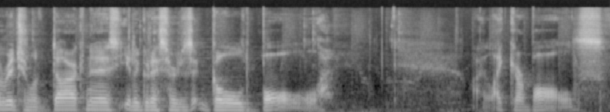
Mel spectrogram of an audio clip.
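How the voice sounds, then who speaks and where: A man's voice: medium pitch, warm tone. A young man hosting a casual card-game livestream, chatting with viewers and reading card names aloud as he opens packs. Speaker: livestream host.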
